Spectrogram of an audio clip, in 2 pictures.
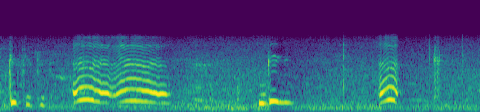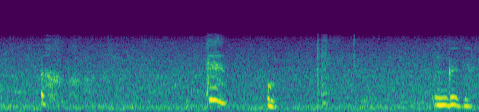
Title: giggle till hiccups.AVI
